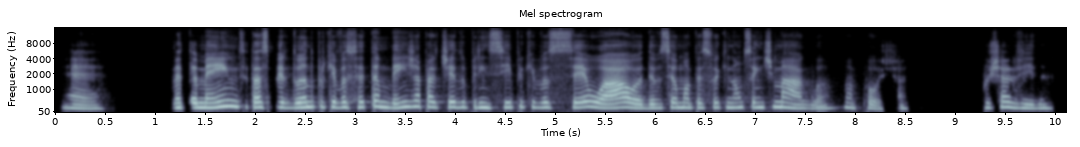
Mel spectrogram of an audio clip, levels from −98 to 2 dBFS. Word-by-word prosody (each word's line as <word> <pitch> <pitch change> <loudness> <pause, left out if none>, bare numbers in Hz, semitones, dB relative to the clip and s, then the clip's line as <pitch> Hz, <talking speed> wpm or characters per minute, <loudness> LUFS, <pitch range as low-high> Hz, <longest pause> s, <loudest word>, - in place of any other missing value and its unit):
É, 165 -2 -5 0.7
mas 205 - +1
também 210 +6 +4
você 240 -1 -12
tá 215 -1 +5
se 215 - -7
perdoando 215 +1 +2
porque 230 0 -3
você 225 +1 -1
também 225 -2 +1
já 250 - +1
partia 225 -1 0
do 220 0 -4
princípio 215 +2 -2
que 225 0 -8
você 215 +1 -1
"Uau, 205 -2 +5
eu - - +1
devo 180 +1 -3
ser 205 +3 -4
uma 205 0 -1
pessoa 200 +1 -5
que 210 0 -5
não 205 +1 -1
sente 215 +1 -4
mágoa". 175 -7 -1
Mas 205 -3 -7
puxa. - - -11 0.8
Puxa 215 +3 -3
vida. 180 -3 -5
210 Hz, 180 wpm, -24 LUFS, 195-225 Hz, 0.8 s, tá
